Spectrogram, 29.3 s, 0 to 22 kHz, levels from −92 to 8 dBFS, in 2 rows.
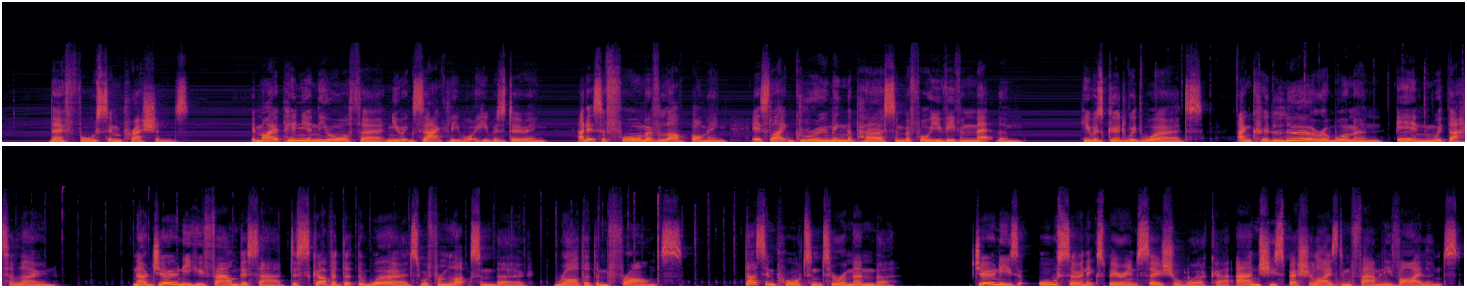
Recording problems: household noises; faint; throughout; 30 dB below the speech

